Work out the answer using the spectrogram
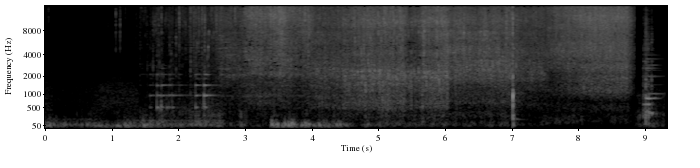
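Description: Bacon-wrapped chicken breasts sizzling in a hot cast iron skillet, a steady hiss that starts about three seconds in and cuts off abruptly near the end. Beer is poured into the pan shortly before it stops, and there is one sharp click about seven seconds in.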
